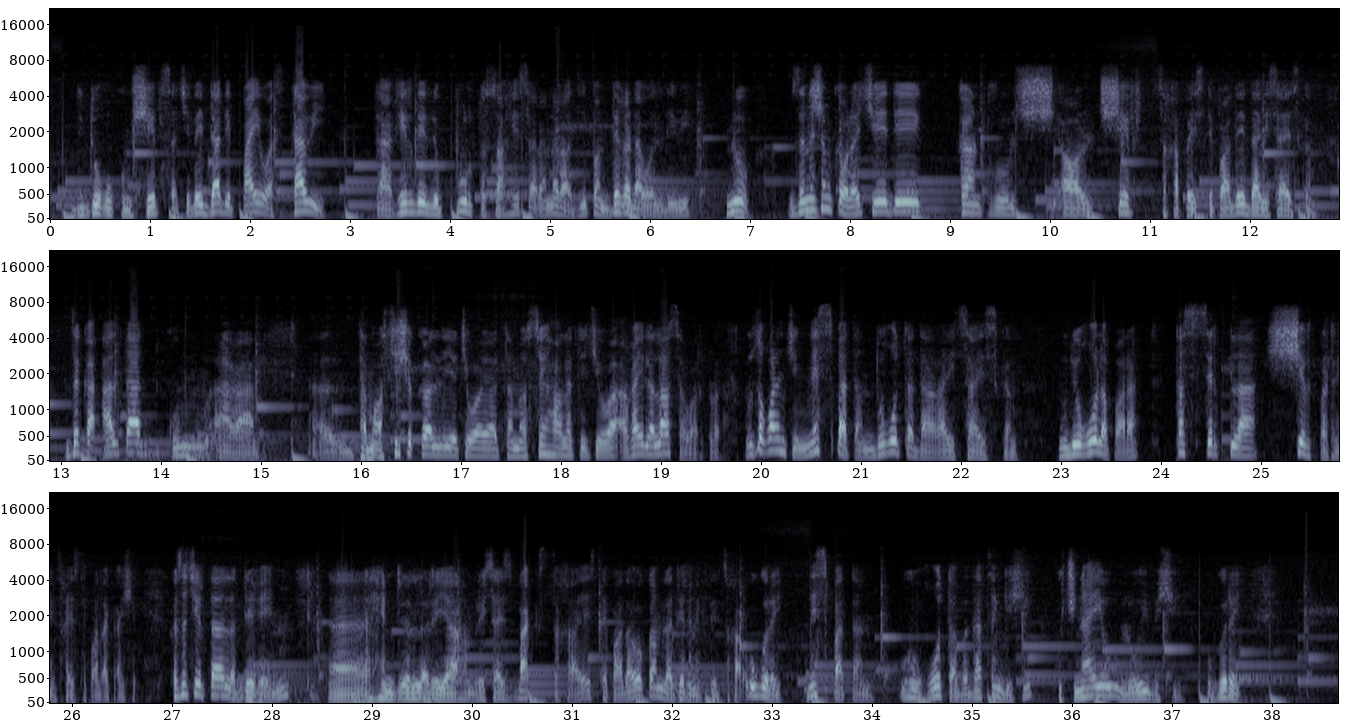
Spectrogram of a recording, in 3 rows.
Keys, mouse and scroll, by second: 2.0 click, 5.4 click, 9.0 click, 11.7-12.6 alt+shift+drag, 18.7-20.8 alt+shift+drag, 21.8 ctrl+z, 25.2 ctrl+z, 31.5-35.9 shift+drag.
